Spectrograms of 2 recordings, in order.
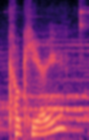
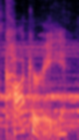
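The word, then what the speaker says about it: Kokiri: Uh Kieri. No, that was Cockeri. Get out of here. Like I just pronounced everything wrong.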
